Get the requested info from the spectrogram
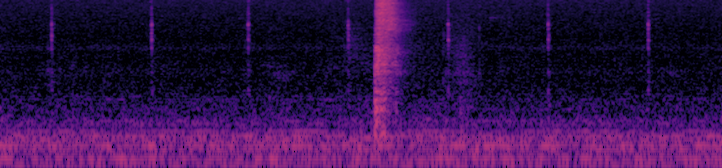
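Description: Clock ticking faintly and evenly, about once a second, over a steady low room hum, with one brief burst of noise about four seconds in.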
